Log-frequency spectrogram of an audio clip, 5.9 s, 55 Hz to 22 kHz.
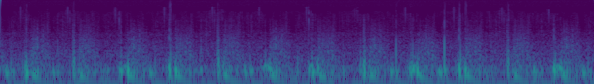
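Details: Womb-sound sleep aid for babies: muffled low rhythmic heartbeat thumps, about 120 a minute, under steady rushing white noise of monotonous flow sounds; heartbeat.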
